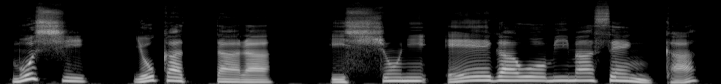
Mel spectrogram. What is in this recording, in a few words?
beginner moshi yokattara slow, japanese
